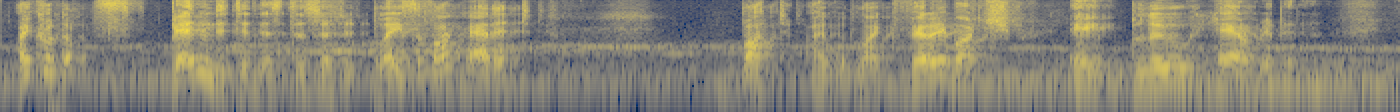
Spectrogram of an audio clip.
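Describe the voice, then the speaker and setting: A man's voice: fairly high pitch, distant mic, background noise. A man playing an eccentric, chatty inventor and salesman in a radio play, courteous and theatrically proud. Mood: eager. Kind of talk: amateur radio play acting.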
